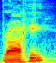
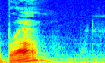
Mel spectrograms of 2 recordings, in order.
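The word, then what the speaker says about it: Brahe: the model of both Tao brahi or braah I think I've heard it pronounced both ways and also of St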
